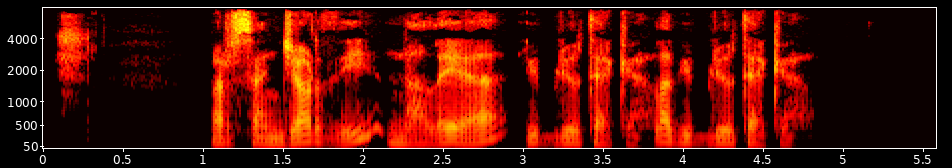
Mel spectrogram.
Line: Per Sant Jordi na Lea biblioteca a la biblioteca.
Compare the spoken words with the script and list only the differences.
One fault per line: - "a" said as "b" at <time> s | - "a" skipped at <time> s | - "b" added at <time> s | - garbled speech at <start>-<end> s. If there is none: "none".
none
